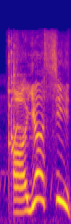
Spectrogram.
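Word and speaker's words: 怪しい: 怪しいと読みます。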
